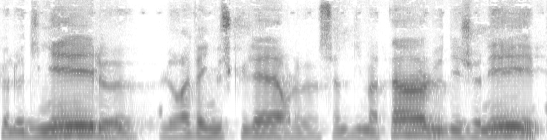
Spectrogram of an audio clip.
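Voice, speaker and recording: Speaking at a moderate pace, a man with a fairly high, dark and mellow voice keeps his intonation fairly even while his loudness swings widely. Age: 60s. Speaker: football coach. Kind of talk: interview. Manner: halting, many hesitations.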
